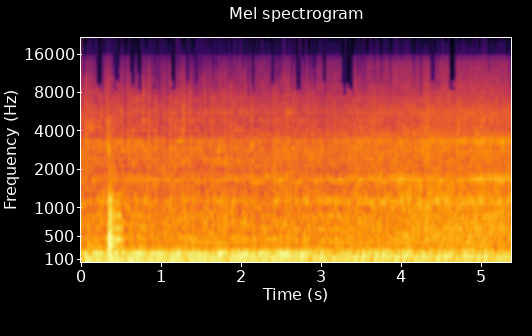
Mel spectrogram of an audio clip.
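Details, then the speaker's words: 1973 Ford Maverick 302 V8, hot after its first run in two years, no leaks found. A quiet, uneven low idle with an irregular lumpy beat; the owner suspects a misfire or timing way off. "i think we're okay there's no leaks it just uh doesn't sound very good sounds like it's misfiring or something or the timing is way off"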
